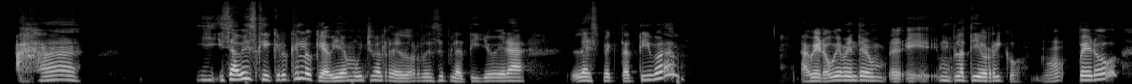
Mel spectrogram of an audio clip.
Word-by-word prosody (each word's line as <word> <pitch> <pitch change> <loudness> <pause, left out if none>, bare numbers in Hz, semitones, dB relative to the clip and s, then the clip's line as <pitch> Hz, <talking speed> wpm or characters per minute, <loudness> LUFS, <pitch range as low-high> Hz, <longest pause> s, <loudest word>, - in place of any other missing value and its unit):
Ajá. 200 +2 0 1.1
¿Y 205 0 -9
y - - -4
sabes 240 +4 +5
qué? 215 -2 0
Creo 215 +3 -2
que 270 - -2
lo 255 -4 +3
que 175 - +3
había 165 +4 +3
mucho 190 +1 -3
alrededor 165 -3 -1
de 165 - -3
ese 190 +3 -8
platillo 155 0 -4
era 165 +1 +2 0.4
la 180 - +1
expectativa 175 - -1 1.4
A - - 0
ver, 165 -2 +5
obviamente 195 +4 +3
era 180 - +3
un 175 -2 -7
eh 145 - -3
eh - - -18
un 185 -2 -5
platillo 185 -1 +2
rico, 170 -6 -5
¿no? 160 +6 -10
Pero 220 - +3
185 Hz, 160 wpm, -23 LUFS, 165-205 Hz, 1.4 s, sabes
